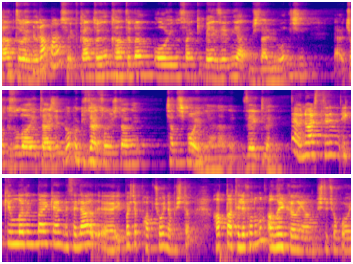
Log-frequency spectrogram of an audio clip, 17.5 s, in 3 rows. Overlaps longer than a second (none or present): none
